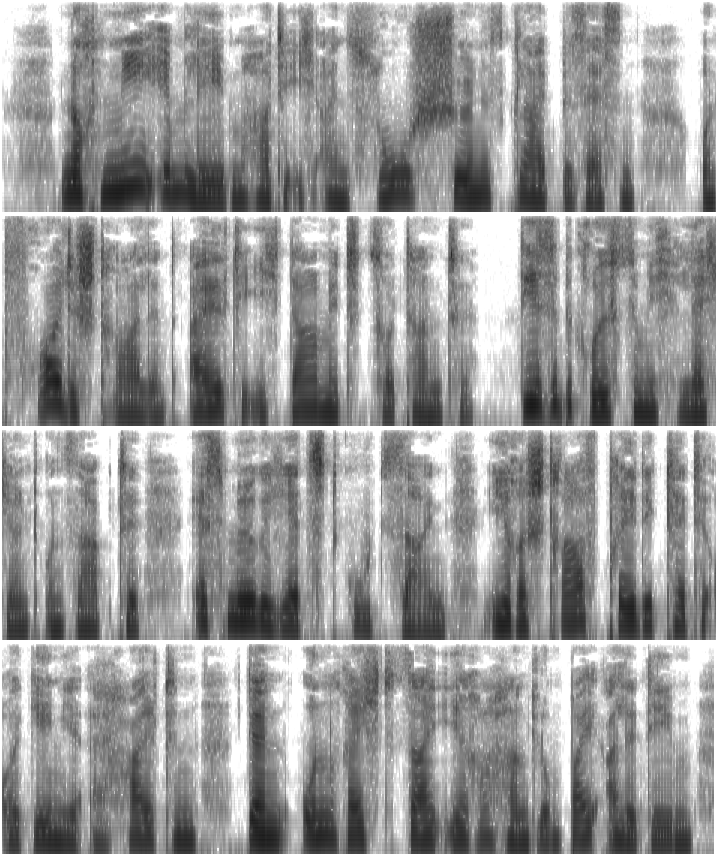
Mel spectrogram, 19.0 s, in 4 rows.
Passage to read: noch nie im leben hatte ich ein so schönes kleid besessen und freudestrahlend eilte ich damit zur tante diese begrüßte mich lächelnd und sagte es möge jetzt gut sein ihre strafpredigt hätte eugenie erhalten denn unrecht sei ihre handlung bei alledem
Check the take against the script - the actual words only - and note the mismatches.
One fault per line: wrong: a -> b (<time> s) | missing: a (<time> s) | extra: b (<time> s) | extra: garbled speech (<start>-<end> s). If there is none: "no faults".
no faults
